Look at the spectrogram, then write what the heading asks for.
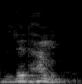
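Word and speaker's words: rhythm: जब किसी वर्ड के शुरुआत में क्या जब किसी वर्ड के शुरुआत में आर एच हो तो एच का उच्चारण नहीं किया जाता।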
